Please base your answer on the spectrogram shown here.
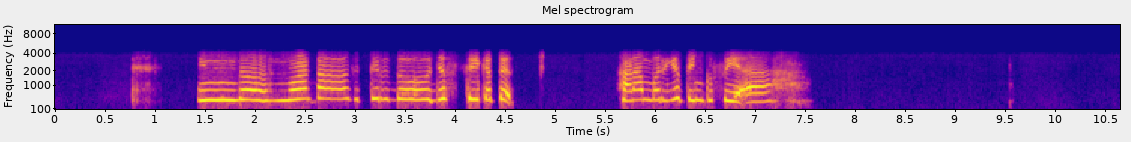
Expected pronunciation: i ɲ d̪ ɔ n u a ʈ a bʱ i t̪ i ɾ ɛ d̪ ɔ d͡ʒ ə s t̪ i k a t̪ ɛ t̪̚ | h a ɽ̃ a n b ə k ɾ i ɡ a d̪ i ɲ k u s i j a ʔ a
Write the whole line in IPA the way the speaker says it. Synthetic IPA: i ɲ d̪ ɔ n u a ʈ a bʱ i t̪ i ɾ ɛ d̪ ɔ d͡ʒ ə s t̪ i k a t̪ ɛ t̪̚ | h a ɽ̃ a m b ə ɾ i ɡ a t̪ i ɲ k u s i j a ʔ a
